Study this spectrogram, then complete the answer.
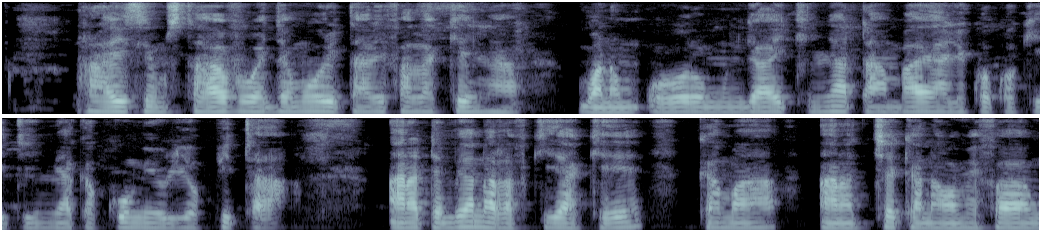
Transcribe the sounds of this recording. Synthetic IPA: ɾaisim̩staafuwaʄam̩huɾitaːɾifalakɛɲa | ɓwanauhuɾumuŋɡaikʰɛɲataːmbajɛalikuwakwakitimiakakumiulijɔpitʰa | anatɛmbɛanaɾafi̥kijakʰɛ | kamaː | nat͡ʃɛkanawamɛfaŋ

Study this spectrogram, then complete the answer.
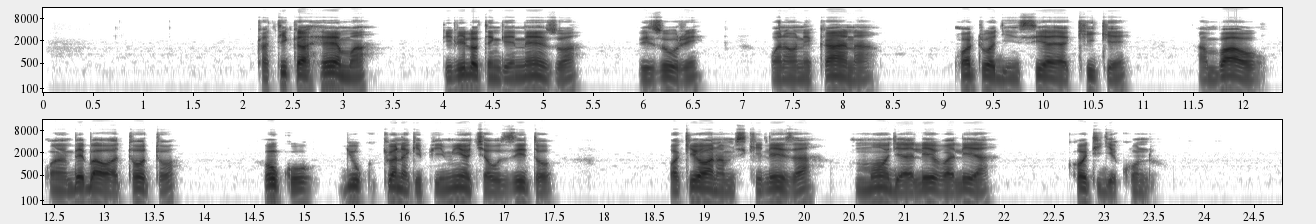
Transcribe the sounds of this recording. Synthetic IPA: katikahɛma | lililɔtɛŋɡɛnɛzwa | vizuɾi | wanaɔnɛkʰana | watuwaʄinsiajakʰikʰɛ | ambaɔ | wamɛɓɛɓawatʰɔtɔ | huku | ʄuːkukiwanakipimiɔt͡ʃauzitɔ | wakiwawanam̩si̥kiliza | m̩mɔʄaːliɛvalia | kʰɔtiʄɛkʰundu

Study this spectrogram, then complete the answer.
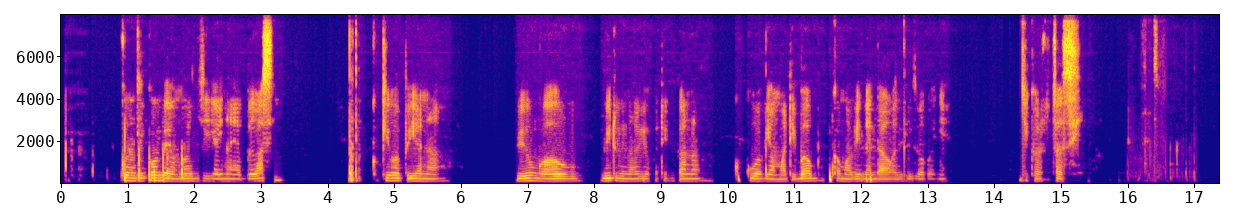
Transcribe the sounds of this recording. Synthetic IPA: kunakikɔmbɛjamaʄiainajaɡlasi | ku̥kiwapiana | viuŋɡɔau | vituvinavjɔpatikikana | ku̥kuavjamatiɓaɓukamavilɛndawazilizwakwɛɲɛ | ʄikaɾtʰasi̥

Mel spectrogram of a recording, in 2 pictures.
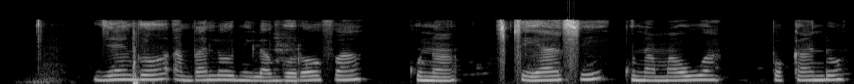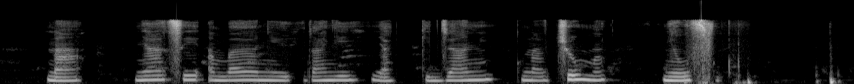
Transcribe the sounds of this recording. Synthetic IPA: ʄɛŋɡɔambalɔnilaɡɔɾɔfa | kʰuna | stɛjasikunamaua | pɔkandɔ | na | ɲasiambajɔniɾaŋɡija | kiʄanikunat͡ʃuma | ɲiusi

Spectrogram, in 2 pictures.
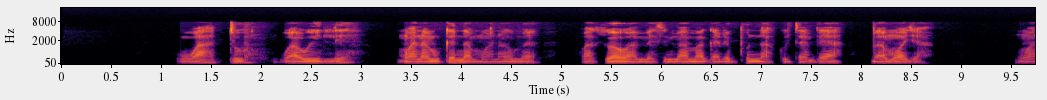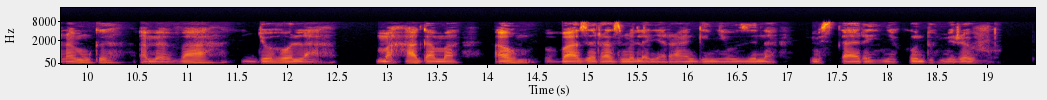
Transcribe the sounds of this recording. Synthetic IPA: watuwawili | mwanam̩kɛnamwanaumɛ | wakiwawamɛsimamak̬aɾibunakutɛmbɛa | ɓamɔʄa | mwanam̩kɛamɛvaːʄɔɦɔla | mahakama | auvazɛɾas̬milɛɲɛɾaŋɡiɲɛuzina | mistaɾiɲɛkundumiɾɛfu

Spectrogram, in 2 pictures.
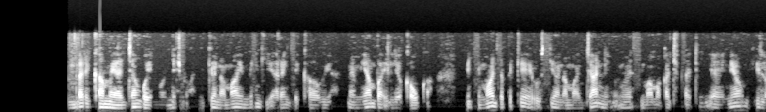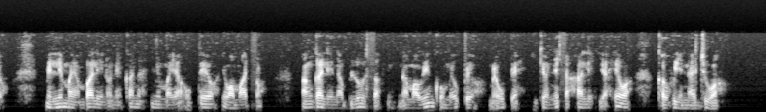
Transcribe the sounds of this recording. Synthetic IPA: hambaɾikʰamajaʄaŋɡwaimɛɔɲɛʃwaikiwanamawimiŋɡija̰ɾaŋɡiakʰawawianamiambaʔḭlijɔkʰaukʰa | mikimɔʄapɛkɛːʔṵsiɔnamaʄaniṵniwɛsimamakati̥kʰatʰija̰ɛnɛɔhilɔ | milimajambaliːnaɔnɛkʰanaɲumaja̰ʔṵpɛɔwamatʰɔ | aŋɡalinablusafinamawiŋɡɔmɛupɛumɛ̰upɛ | ikiɔɲɛʃahalija̰hɛwakʰavuinaʄua̰

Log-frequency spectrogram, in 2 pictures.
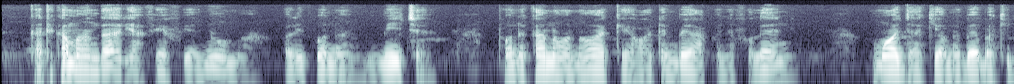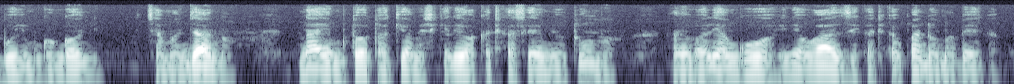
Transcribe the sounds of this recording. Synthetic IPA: katikamaːnðaɾijafifujaɲuma | palipɔnamit͡ʃɛ | pʰaɔnɛkanawanawakɛwawatɛmbɛakwɛɲɛfɔlɛni | mɔʄaːkiwaːmɛɓɛɓakiɓujim̩ɡɔŋɡɔni | t͡ʃamaɲd͡ʒanɔ | najɛm̩tɔtɔakiwaːmɛʃi̥kiliwakati̥kasɛhɛmujautumbɔ | amɛvaliaŋɡuɔilijɔwazikati̥kaupandɛwamaɓɛɡa

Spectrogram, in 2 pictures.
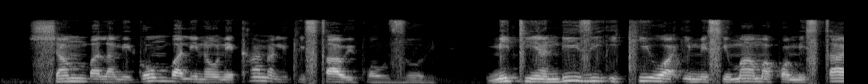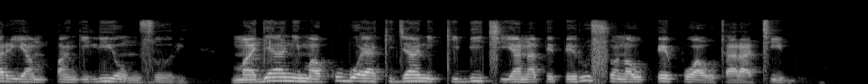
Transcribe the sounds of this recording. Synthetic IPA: ʃambalamiɠɔmbalinaɔnɛkʰanalikistawikwauzuɾi | mitijandiziʔikʰiwaʔimɛsimamakwamistaɾijam̩paŋɡiliɔm̩zuɾi | maʄanimakuɓwajakiʄanikiɓit͡ʃijanapɛpɛɾuʃwanaupɛpɔwautaɾatʰiɓu

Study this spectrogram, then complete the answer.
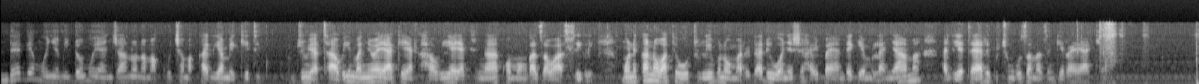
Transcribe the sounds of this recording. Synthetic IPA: ndɛɠɛmwɛɲɛmiɗɔmɔjand͡ʒanɔnamakut͡ʃamakalijamikiti | ʄuːjatʰawimaɲɔɛjakɛjakḁhawiajakiŋakwamuaŋɡazawaːsilḭmuɔnɛkanɔwakɛwautulivunauma̰ɾiɗaɗihuɔɲɛʃɛɦaiɓajandɛɠɛm̩la̰ɲamaa̰lijɛtajaɾikut͡ʃuŋɡuzamaziŋɡiɾajakʰɛ

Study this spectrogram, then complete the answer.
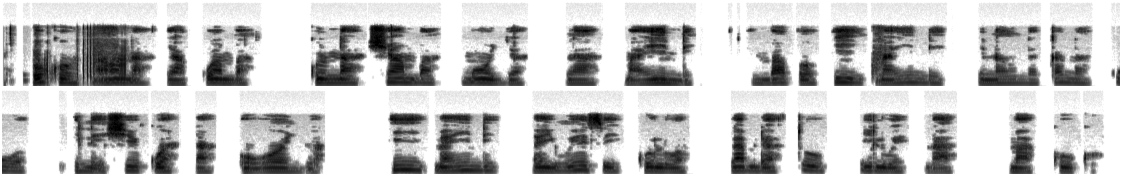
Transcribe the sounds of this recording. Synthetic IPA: hukuna̰ɔna̰jak̚wamba | kunaʃamba | mɔɟa | la | maindi | ambapɔhimaindiː | naɛnɛkana | kuwa | ilɛʃikwana | uwɔɲd͡ʒwa | himaindi | aiwezi | kʰulwa | labdatu | ilwɛ | na | ma | kʰukʰu

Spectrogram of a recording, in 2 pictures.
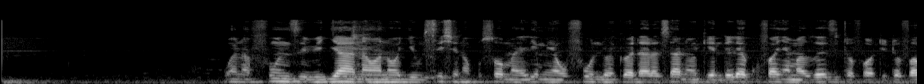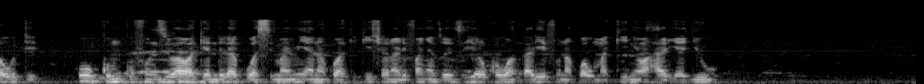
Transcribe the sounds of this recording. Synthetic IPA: wanafunziviʄanawanaɔʄihusiʃanakusɔmaɛlimujaufundiwakiwaɗaɾasaniwakiɛndɛlɛakufaɲamazɔɛzitɔfautitɔfauti | hukum̩kufunziwaɔwakiɛndɛlɛakuwasimamianakuhakikiʃawanalifaɲazɔɛzihilɔkwauaŋɡalifunakwaumakiniwaɦalijaʄuː

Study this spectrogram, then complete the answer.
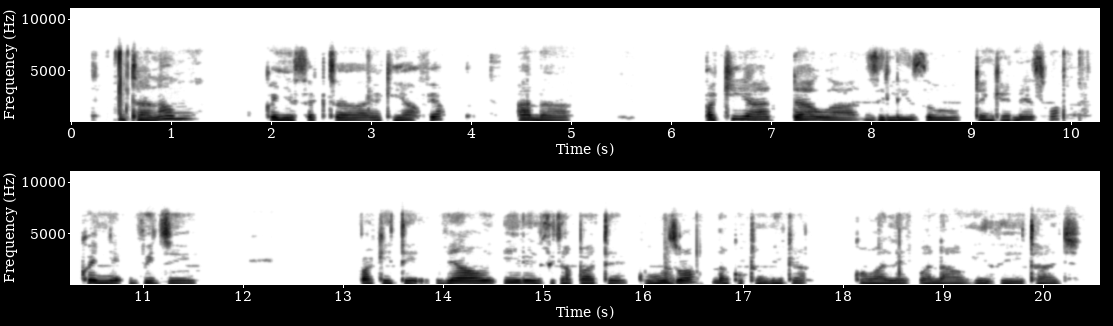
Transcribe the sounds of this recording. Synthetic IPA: m̩tʰaːlamu | kwɛɲɛsɛktʰajakʰiafjaː | na | pakiaɗawazilizɔtɛŋɡɛnɛzwa | kwɛɲɛviʄi | pakitivjaɔilizikapatɛkuuzwanakutumika | kwawalɛwanaɔhizihitʰaʄi

